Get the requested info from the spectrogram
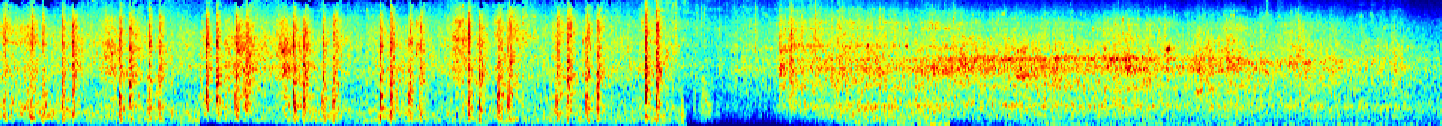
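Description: Freight train of tank wagons passing close by, its wheels clattering rapidly over the rail joints. About nine seconds in, the last wagon passes and the clatter stops suddenly, then a steady rumble with a faint high hum follows as the train moves away and slowly fades.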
